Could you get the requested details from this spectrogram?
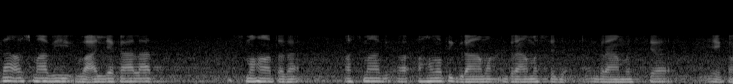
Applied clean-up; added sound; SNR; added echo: none; none; none; none.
